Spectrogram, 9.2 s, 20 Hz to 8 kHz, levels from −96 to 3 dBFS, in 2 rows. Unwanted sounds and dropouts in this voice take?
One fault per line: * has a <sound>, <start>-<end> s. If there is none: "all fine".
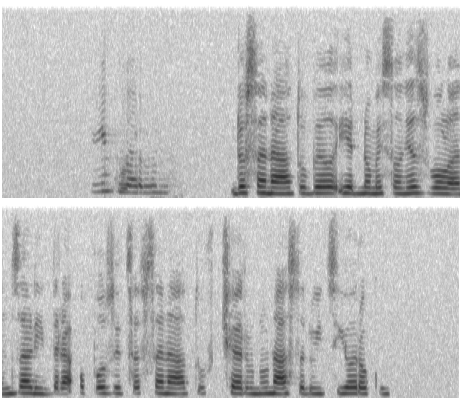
* has a laugh, 0.9-1.8 s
